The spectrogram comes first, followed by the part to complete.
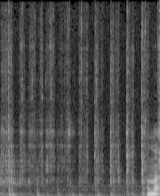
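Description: Short stiff paintbrush, nearly dry, dragged repeatedly across the raised detail of a plastic model wagon: faint, scratchy bristle strokes.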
